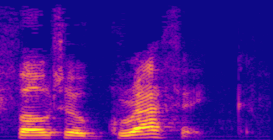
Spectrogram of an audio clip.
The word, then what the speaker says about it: photographic: next word is photographic here the graph is getting the stress photographic photographic photographic it's a four syllabic word photographic photographic yes the stress syllable here is the third syllable do we see a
